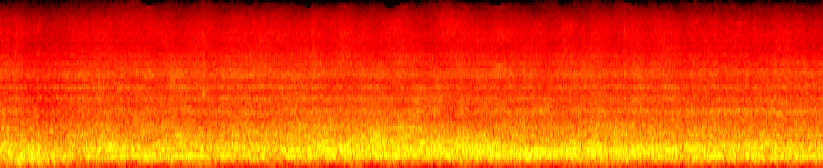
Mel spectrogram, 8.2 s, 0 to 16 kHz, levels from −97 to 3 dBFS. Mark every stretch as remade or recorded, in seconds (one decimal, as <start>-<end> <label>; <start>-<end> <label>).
0.0-1.1 recorded; 1.1-2.2 remade; 2.2-2.7 recorded; 2.7-6.8 remade; 6.8-8.2 recorded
